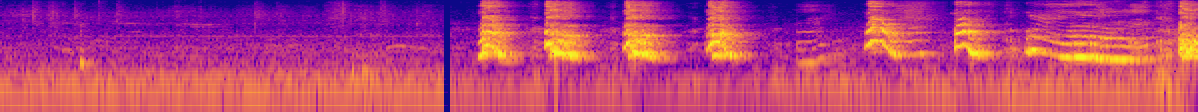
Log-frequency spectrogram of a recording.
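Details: Pet American Bully, pocket-type Bilbow or classic-type Lily, breaking from near quiet into a burst of quick, loud barks, some rising into whiny yelps, with a steady low hum behind.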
